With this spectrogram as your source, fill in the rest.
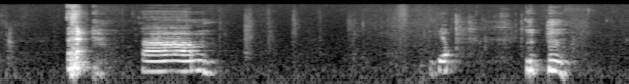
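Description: A middle-aged man speaks aloud nearby, in short bursts.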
